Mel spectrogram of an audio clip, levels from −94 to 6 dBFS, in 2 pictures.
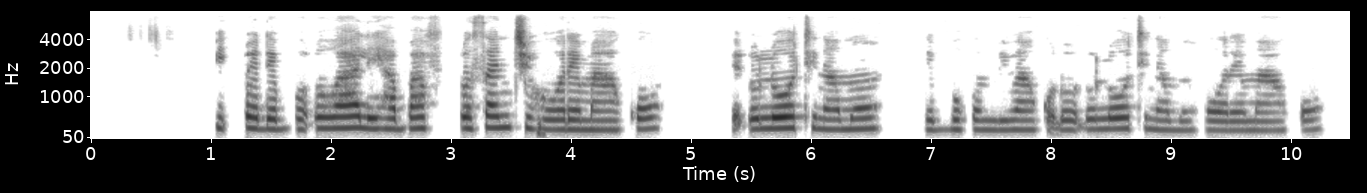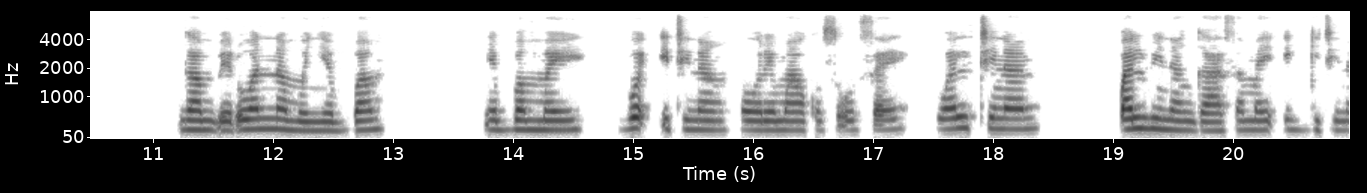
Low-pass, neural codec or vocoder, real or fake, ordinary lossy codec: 7.2 kHz; none; real; Opus, 64 kbps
